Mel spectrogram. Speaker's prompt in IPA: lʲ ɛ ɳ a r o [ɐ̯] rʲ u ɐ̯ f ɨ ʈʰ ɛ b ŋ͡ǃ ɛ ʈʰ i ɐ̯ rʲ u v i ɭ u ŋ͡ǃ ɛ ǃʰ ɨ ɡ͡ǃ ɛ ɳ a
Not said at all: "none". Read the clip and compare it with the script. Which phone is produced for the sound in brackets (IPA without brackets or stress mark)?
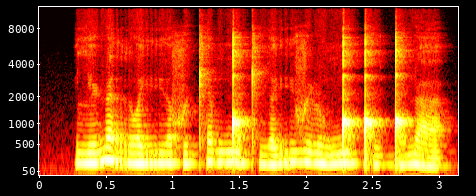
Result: ɐ̯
